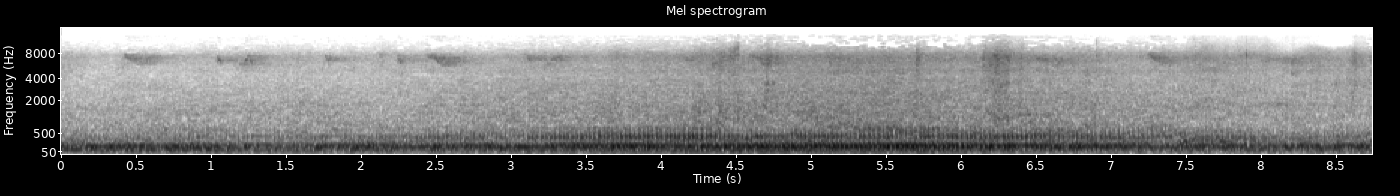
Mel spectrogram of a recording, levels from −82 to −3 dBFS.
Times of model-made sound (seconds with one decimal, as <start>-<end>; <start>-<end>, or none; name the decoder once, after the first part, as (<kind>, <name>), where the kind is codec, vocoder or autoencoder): 7.6-8.7 (codec, DAC)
